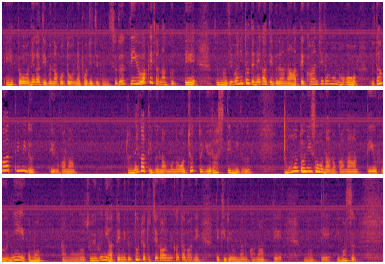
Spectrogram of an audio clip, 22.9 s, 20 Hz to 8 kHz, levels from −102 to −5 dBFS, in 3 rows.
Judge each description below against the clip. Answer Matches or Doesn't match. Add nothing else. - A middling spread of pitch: Doesn't match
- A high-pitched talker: Doesn't match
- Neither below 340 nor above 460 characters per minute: Matches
